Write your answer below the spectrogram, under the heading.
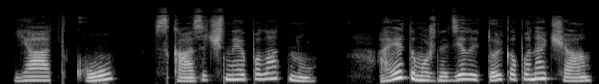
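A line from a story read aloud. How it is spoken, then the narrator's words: Plain. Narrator (Russian): ответила она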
